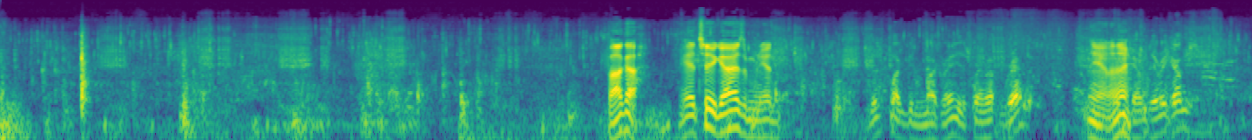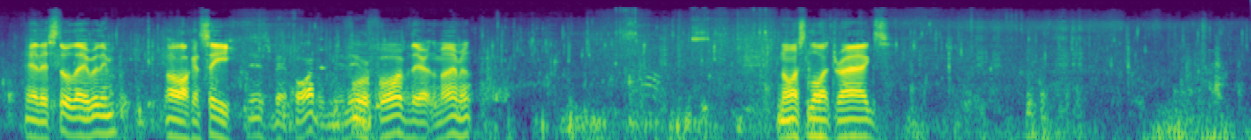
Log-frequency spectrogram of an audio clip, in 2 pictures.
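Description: Water laps gently against a boat hull.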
